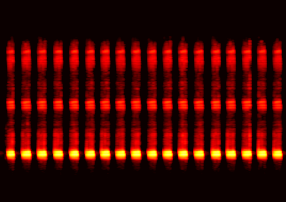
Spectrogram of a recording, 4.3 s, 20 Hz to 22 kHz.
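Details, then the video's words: A cricket sings loudly at night, giving a run of sharp, high-pitched chirps at a brisk, even pace of roughly four per second. No other sounds are present. "40 Minutes of Cricket Chirping Sounds - Cricket klinkt 's nachts luid"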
